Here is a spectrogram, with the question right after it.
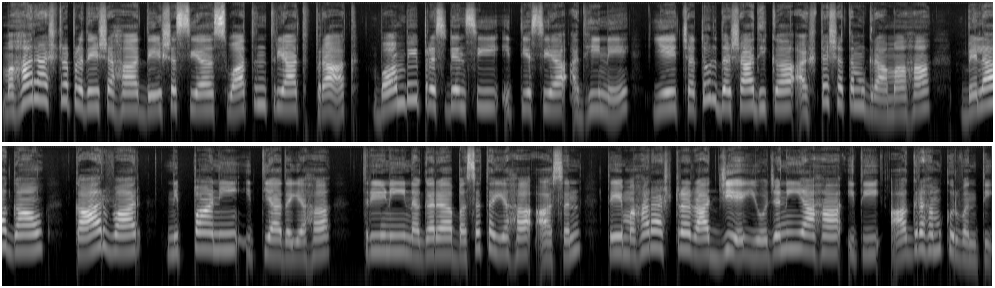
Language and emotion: Sanskrit, neutral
